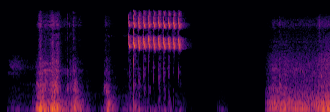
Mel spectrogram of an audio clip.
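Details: Cililin bird used for training songbirds: a short, high, rapid trill of about ten buzzy pulses, set between bursts of low rustling and handling noise.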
